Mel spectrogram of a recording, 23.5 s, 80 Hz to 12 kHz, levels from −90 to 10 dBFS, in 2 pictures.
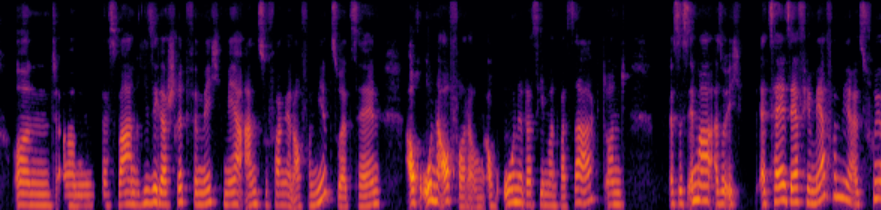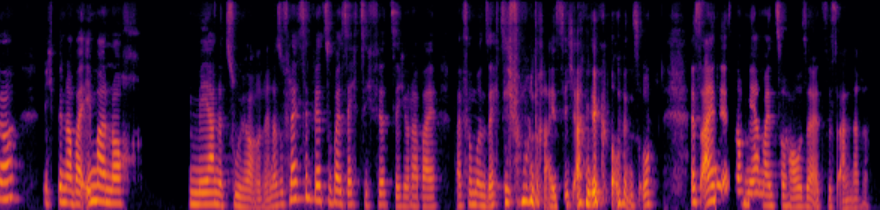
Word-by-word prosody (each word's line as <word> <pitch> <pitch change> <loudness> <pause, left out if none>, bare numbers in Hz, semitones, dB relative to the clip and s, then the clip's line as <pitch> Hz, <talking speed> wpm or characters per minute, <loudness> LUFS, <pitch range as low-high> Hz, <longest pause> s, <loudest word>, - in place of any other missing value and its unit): und, 170 -1 -1 0.2
ähm, 165 0 -4
das 175 0 -11
war 185 +2 +4
'n 185 - -3
riesiger 200 +1 +2
Schritt 215 +5 -3
für 190 -4 -4
mich, 215 +4 -3
mehr 180 +1 -1
anzufangen, 175 -1 -4
auch 145 +2 -3
von 165 +1 -8
mir 285 - -1
zu 155 - -5
erzählen, 155 +5 -3 0.3
auch 200 0 +7
ohne 235 -2 +5
Aufforderung, 150 -9 +1
auch 165 - -5
ohne, 210 +1 +2
dass 180 -1 -4
jemand 170 -2 -6
was 150 0 -6
sagt 220 +5 -1
und 180 0 -4 0.6
es 185 +1 -6
ist 195 - -3
immer 235 -1 +3
also, 195 +1 0
ich 190 0 -5 0.2
erzähle 225 +5 +3
sehr 220 -1 +4
viel 215 -2 -3
mehr 235 +9 +2
von 305 -1 -3
mir 255 -6 0
als 185 0 -6
früher, 270 +1 0 0.3
ich - - -12
bin 225 -2 +4
aber 195 -3 +4
immer 230 +1 +5
noch 200 -1 0 0.7
mehr 185 0 +3
'ne 175 -2 -1
Zuhörerin. 145 -5 -5
Also, 170 +3 -5
vielleicht 260 +6 0
sind 280 -2 -3
wir 240 - +5
jetzt 240 0 -5
so 215 - -4
bei 200 -2 +3
60-40 175 -3 -5
oder 150 0 -4
bei 150 0 -3 0.2
bei 165 - -6
65-35 175 0 0
angekommen, 190 -3 +4
so. 175 +3 -3 0.5
Das 215 0 +1
Eine 235 - +7
ist - - -1
noch 195 0 0
mehr 185 0 +1
mein 165 -1 -2
Zuhause 150 -2 -2
als - - -6
das 140 -1 -10
Andere. 130 +5 -8
180 Hz, 180 wpm, -24 LUFS, 165-215 Hz, 0.7 s, auch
